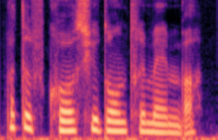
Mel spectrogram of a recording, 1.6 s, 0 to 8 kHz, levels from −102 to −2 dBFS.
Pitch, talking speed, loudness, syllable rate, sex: 200 Hz, 220 wpm, -15 LUFS, 6.1 syllables/s, female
